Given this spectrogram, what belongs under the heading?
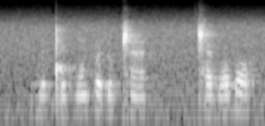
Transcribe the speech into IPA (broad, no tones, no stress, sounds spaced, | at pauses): b ɛ ǃ ɪ ɡ͡b ɔ̃ k͡p ə ɗ ʊ ǁ æ̃ | ǁ æ b ɔ ɓ ɔ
